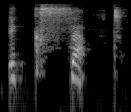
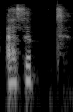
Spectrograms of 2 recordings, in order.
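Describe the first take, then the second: First: The K sound is clearly pronounced. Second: The K sound is weak or missing. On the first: The speaker calls it right. "K sound should be clear" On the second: The speaker calls it wrong. "Don't say accept"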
